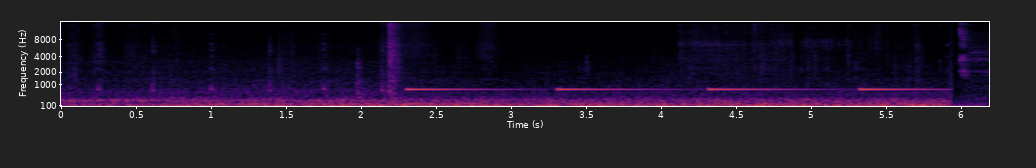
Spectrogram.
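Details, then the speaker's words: 2021 Ford Transit EcoBoost van idling with driver's seatbelt unbuckled: steady mid-pitched chime pulsing about once a second over the idling engine rumble; unbuckled-seatbelt reminder. "You don't have your seatbelt in, and this thing just starts dinging furiously at you."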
